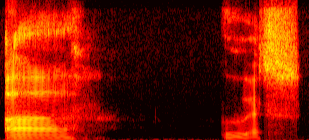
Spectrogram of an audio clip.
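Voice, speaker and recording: A man's voice: on the low side, level tone, very slow, fairly bright tone, smooth, no room sound, muffled recording. A young man in his late teens, a voice actor and director, answering interview questions in a hesitant, modest way with frequent ums. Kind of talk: casual interview chat.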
